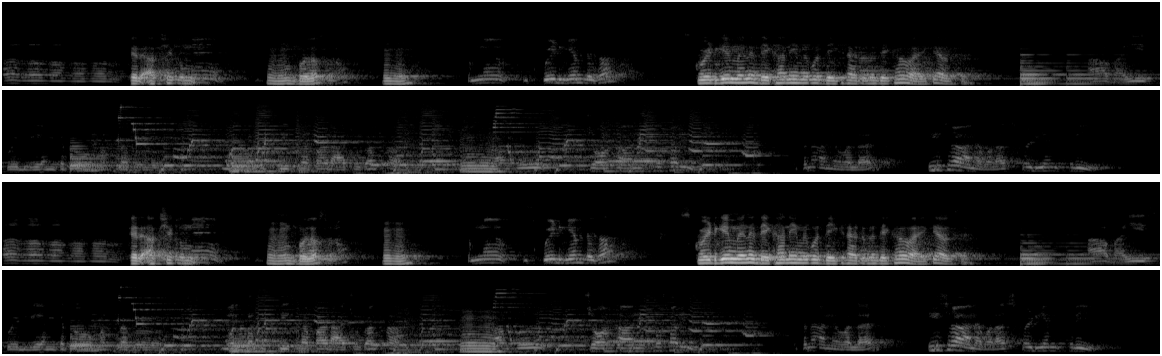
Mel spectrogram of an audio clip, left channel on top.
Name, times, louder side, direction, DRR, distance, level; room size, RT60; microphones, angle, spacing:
voice 1, 0.0-1.2 1.5-2.2 2.5-2.6 2.9-3.5 4.7-5.1 5.4-6.1 10.9-13.2 13.8-15.6 16.5-17.0 17.4-18.6 19.6-20.4 20.8-22.6, right 2 dB, 40° right, 5 dB, 2.8 m, -44 dB
voice 2, 1.3-1.9 2.6-3.2 3.8-4.1 6.9-9.7 16.2-16.6, right 3 dB, 65° right, 7 dB, 2.1 m, -28 dB
sound 1, 8.6-15.3, equal, 45° left, 6.5 m, -44 dB
sound 2, 12.5-19.2, left 2 dB, 20° left, 2.8 m, -45 dB
29.5 x 28.5 x 6.3 m, 0.86 s
head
